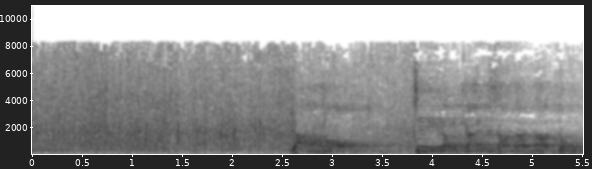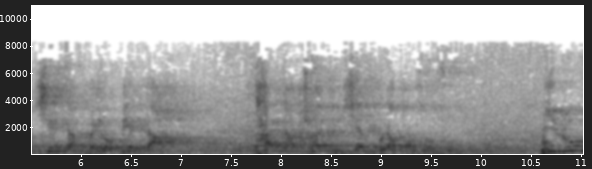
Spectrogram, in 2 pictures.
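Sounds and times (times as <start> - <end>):
audience applause: 0.0 - 4.3
speech: 2.6 - 3.1, 4.3 - 10.0, 10.6 - 11.0.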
